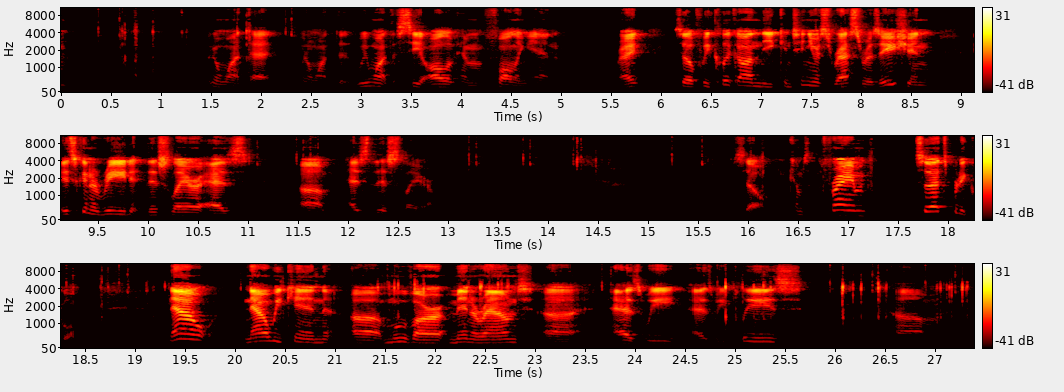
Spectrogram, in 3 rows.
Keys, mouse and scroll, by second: 0.7 space, 2.3 click, 7.6 click, 11.1 click, 16.1 space, 18.4-21.6 drag, 21.6-27.3 shift+drag.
